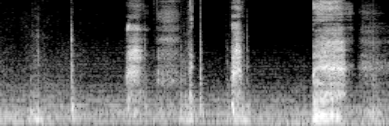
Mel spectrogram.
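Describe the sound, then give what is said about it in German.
Several short whirring bursts at uneven intervals as a car engine is cranked and fails to start, the last attempt longest and loudest. No voices. “Nee. Geht nicht. Der Wagen ist absolut tot.”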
